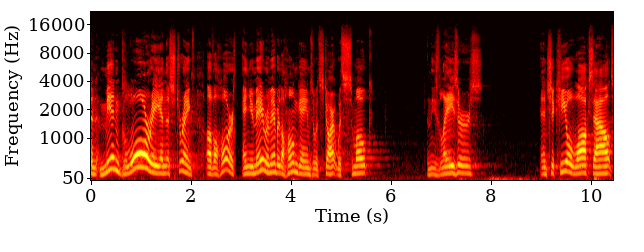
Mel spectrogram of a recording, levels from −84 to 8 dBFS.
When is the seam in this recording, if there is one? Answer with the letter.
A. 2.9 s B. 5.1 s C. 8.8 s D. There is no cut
A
